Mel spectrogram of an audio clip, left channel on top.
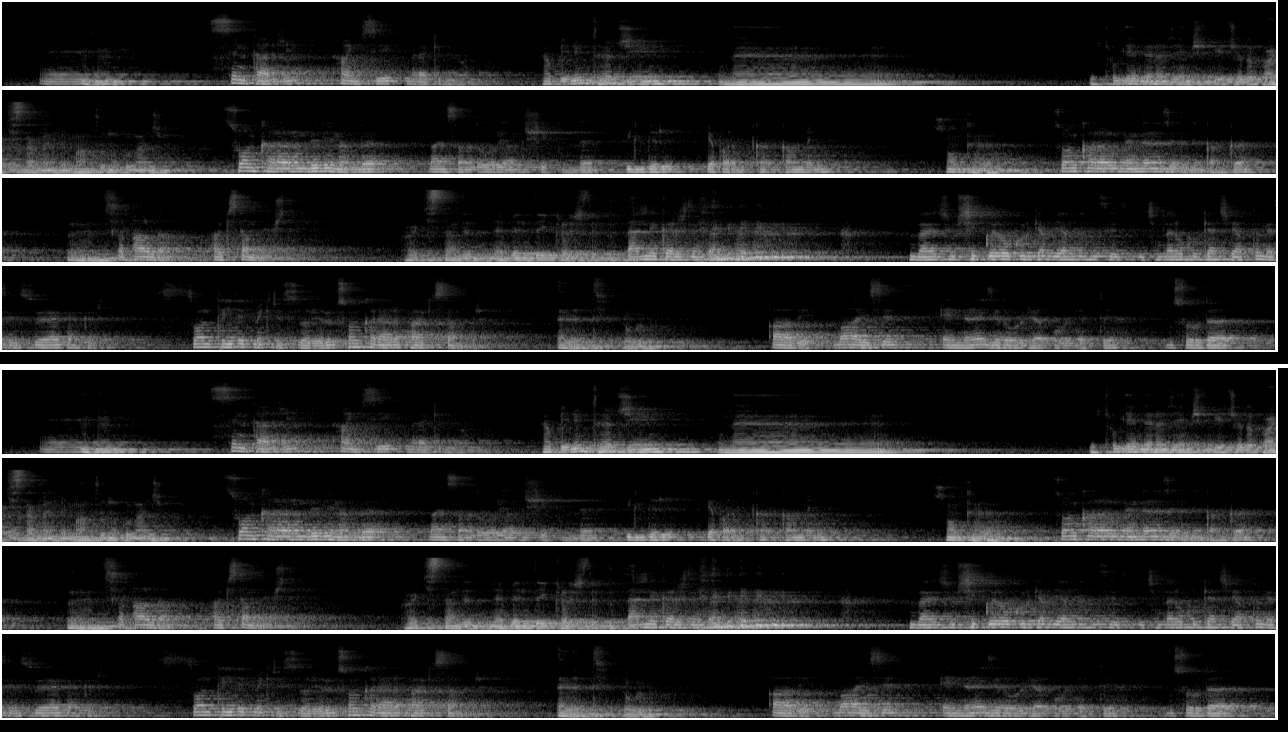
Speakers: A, on the left; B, on the right.
A: Ee,
B: Hı hı.
A: senin tercihin hangisi merak ediyorum.
B: Ya benim tercihim eee, çok Endonezya'ymış gibi geçiyor da Pakistan bence mantığımı kullanacağım.
A: Son kararım dediğin anda ben sana doğru yanlış şeklinde bildiri yaparım kankam benim.
B: Son kararım.
A: Son kararın Endonezya dedin kanka.
B: Evet.
A: Ha, Pardon, Pakistan mı demiştin?
B: Pakistan dedim ya beni de karıştırdın.
A: Ben de karıştım
B: <laughs>
A: kanka. <laughs> Ben şimdi şıkları okurken bir yandan da ses, içimden okurken şey yaptım ya ses söylerken karıştı. Son teyit etmek için soruyorum. Son kararın Pakistan mıdır?
B: Evet doğru.
A: Abi maalesef Endonezya doğru cevap olacaktı. Bu soruda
